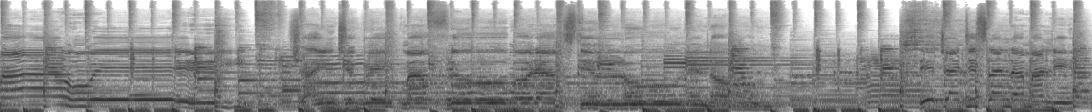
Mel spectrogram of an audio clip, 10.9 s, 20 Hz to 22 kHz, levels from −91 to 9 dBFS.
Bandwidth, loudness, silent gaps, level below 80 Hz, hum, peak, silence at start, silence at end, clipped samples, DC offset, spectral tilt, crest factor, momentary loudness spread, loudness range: over 20 kHz; -14 LUFS; none; -24 dBFS; none; -6 dBFS; 0 s; 0 s; under 0.1%; under 0.1%; -4 dB/octave; 10 dB; 4 LU; 1 LU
